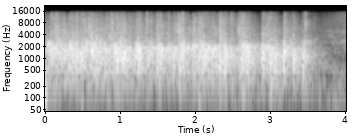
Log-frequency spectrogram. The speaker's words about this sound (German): Er ist viel in sozialen Netzwerken unterwegs und hat gerade angekündigt, auch dafür hat er einen Applaus verdient, bis Ende des Jahres seinen Facebook-Account zu löschen.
